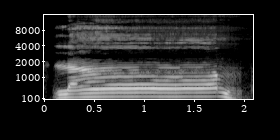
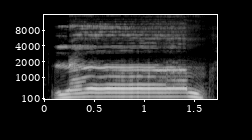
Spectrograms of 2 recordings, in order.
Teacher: লামের মাখরাজ হলো জিহ্বার আগার কিনারা উপরের সামনের দাঁতগুলোর গোড়ার মাড়ির সাথে লাগবে।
